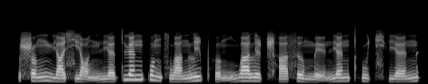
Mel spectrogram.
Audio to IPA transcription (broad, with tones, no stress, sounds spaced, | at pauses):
ʂ ɤ˧˥ ŋ m j ä˧˥ ɕ j ɑ̰˨˩ ŋ n̪ j ɛ˧˥ t̪ ɥ ɛ˥ n p ɤ˥˩ ŋ s w a˧˥ n l i˥ pʰ ɤ̰˨˩ ŋ m w ä˥ l i˥˩ ʈ͡ʂʰ ä˧˥ s ɹ̩˥˩ m ḛ˨˩ ɪ̯ n̪ j ɛ˥ n t̪ʰ u˥˩ t͡ɕʰ j ɛ˧˥ n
